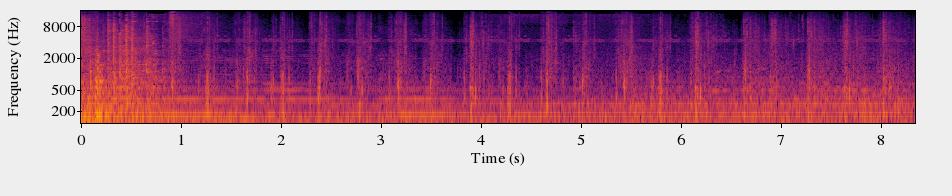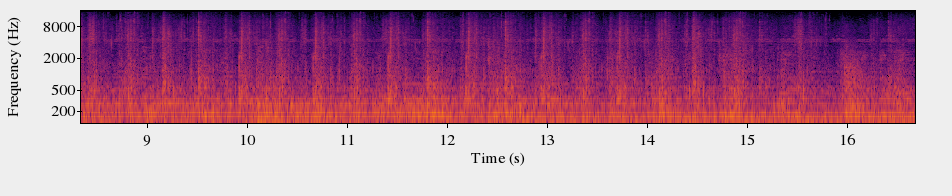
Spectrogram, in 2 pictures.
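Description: Footsteps fall steadily on hard ground.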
